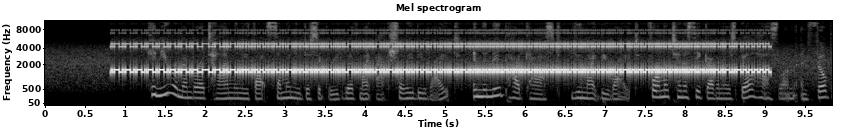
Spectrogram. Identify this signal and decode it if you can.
NAVTEX (SITOR-B), 100 baud, 170 Hz shift, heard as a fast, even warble, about 1500 Hz centre, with speech in Spanish. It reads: ZCZC WA80 NAV WARNING 107. BUOY IN PSN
